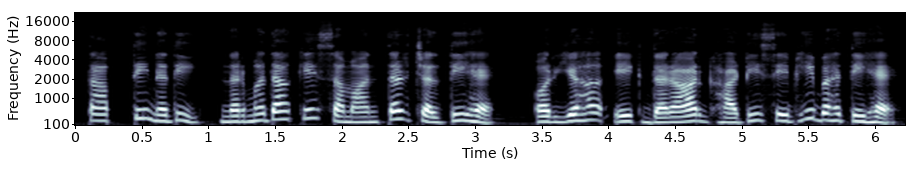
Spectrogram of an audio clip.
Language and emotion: Hindi, neutral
